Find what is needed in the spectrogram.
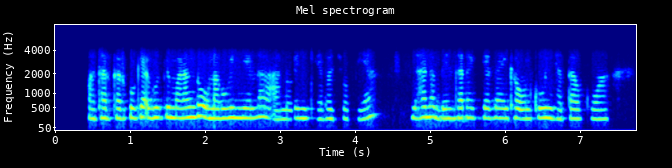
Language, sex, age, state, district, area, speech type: Santali, female, 18-30, Jharkhand, Seraikela Kharsawan, rural, conversation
